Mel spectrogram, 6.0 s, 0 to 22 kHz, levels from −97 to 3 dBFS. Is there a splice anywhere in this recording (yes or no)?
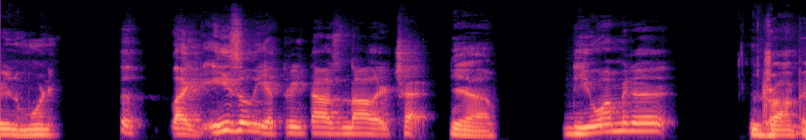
yes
